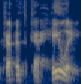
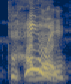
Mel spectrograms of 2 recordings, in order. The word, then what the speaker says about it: Cahaly: a gentleman named Robert Cahaly, I think I'm pronouncing his name right. It's Cahaly. Cahaly.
